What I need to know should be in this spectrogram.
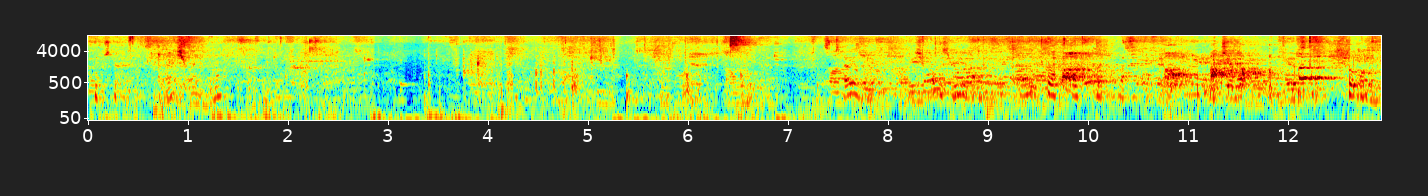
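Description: Several men talk at once in a room that echoes a little.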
